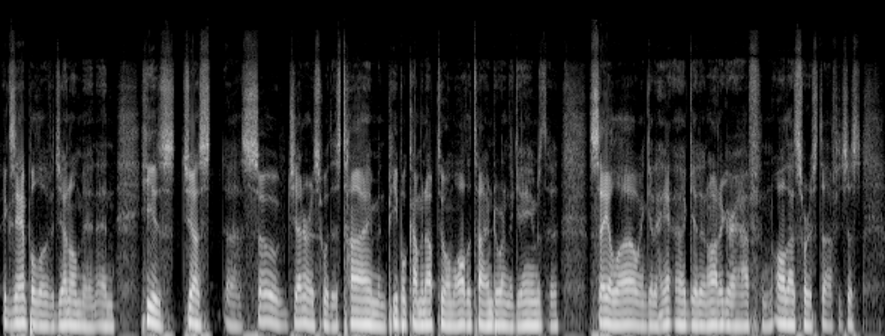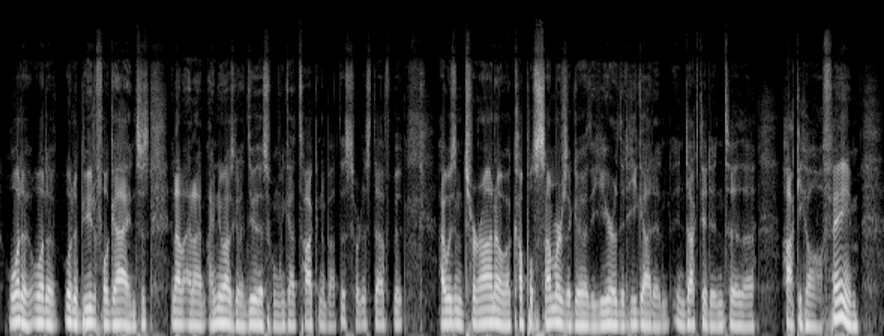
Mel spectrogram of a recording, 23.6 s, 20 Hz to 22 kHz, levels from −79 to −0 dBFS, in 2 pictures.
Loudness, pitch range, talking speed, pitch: -16 LUFS, 105-120 Hz, 245 wpm, 115 Hz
